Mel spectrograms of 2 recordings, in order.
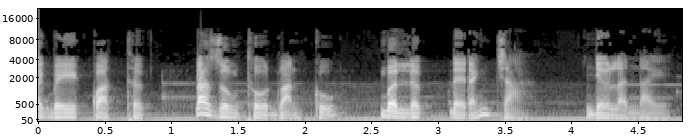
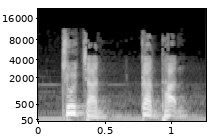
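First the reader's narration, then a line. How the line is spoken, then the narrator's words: Shouted warning. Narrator (Vietnamese): Tôi hét lên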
